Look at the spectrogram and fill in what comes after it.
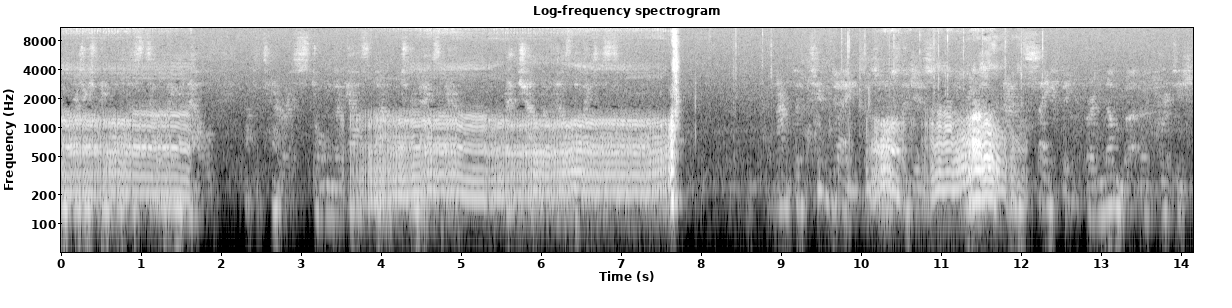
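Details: A chihuahua growls on seeing snow for the first time. A long, low, level growl is held for about six seconds and ends in a sharp click, followed by softer rising and falling murmurs.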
